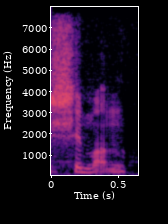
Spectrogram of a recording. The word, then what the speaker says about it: Szymon: Those are their names just in Polish they're pronounced. Yeah, this would be... how would you say... Jacek, Józef, and Szymon. Szymon, okay.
